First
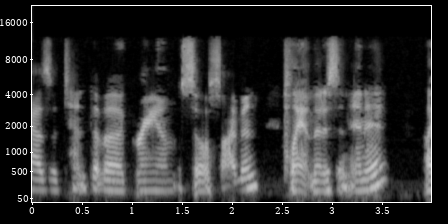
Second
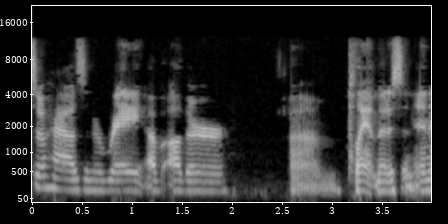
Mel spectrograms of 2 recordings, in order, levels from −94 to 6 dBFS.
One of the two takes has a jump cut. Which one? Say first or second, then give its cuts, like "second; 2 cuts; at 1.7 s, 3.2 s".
first; 1 cut; at 2.5 s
